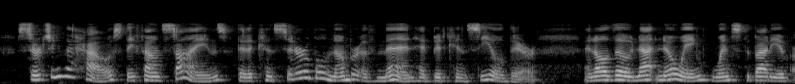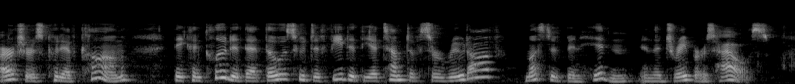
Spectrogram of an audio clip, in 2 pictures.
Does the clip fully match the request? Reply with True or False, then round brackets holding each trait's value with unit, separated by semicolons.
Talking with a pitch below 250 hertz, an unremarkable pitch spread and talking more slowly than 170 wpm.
False (185 Hz; 4.5 semitones; 175 wpm)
